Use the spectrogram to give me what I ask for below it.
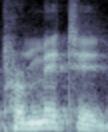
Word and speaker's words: permitted: notice okay the word permitted we have two syllables okay in the last syllable we have one vowel we have one consonant at the end and the accent is on the second syllable permitted that's the two one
